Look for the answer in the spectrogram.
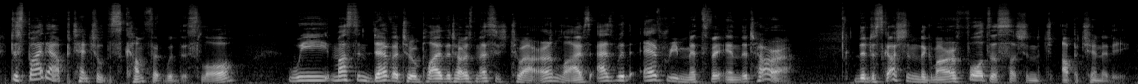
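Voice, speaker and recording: A man who is a rabbi, teaching a daily Talmud lesson in an explaining, storytelling manner. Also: medium pitch.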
